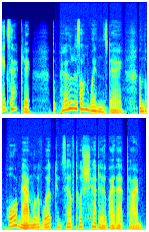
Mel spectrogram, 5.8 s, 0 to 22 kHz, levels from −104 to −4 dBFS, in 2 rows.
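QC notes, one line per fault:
1.07 s onward, low bit depth without dither: speech turns grainy, grit tracking the voice about 35 dB down, likely undithered rounding to around 9 bits.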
